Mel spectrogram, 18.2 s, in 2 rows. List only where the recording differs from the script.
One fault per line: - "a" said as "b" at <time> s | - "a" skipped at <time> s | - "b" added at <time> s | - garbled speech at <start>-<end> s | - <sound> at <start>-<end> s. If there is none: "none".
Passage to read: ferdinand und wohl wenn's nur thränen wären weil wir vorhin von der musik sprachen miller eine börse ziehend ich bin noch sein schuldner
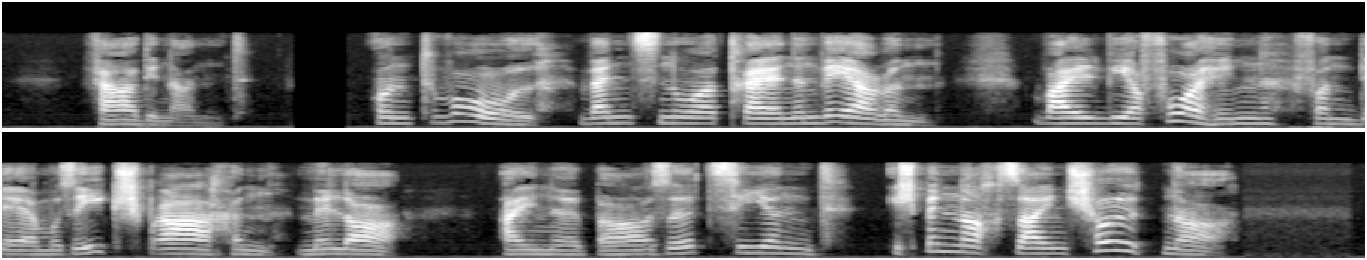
none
